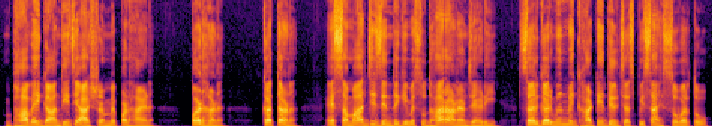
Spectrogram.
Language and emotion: Sindhi, neutral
